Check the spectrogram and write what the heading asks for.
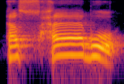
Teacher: Dil kökdən yuxarı qaldırılır. Dolu sa deyilir və sadan qabaq ə alaşmaz. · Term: sad hərfinə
